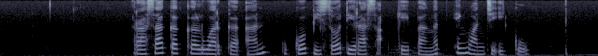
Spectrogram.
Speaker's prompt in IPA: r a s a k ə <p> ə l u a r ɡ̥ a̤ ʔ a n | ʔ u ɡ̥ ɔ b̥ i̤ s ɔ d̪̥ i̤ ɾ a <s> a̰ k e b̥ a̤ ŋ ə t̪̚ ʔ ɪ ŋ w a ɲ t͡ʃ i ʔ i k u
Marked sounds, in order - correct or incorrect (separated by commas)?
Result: incorrect, correct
